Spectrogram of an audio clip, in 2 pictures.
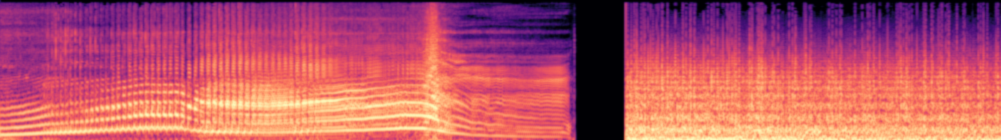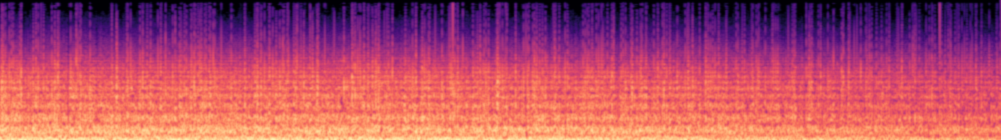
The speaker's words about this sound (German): Und er schießt die Rakete durch die Wolken. Durch den Himmel, in das Weltall hinein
